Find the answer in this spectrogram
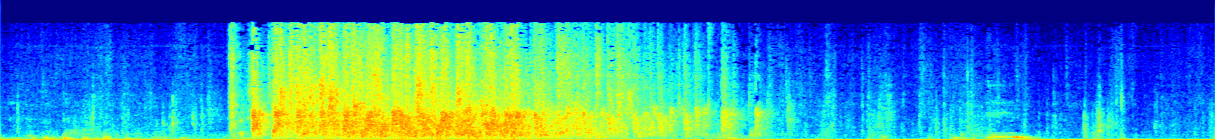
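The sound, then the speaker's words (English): While a map is being made, a label printer whirs loudly for a few seconds in a dense, rhythmic mechanical burst, then fades, leaving faint scattered squeaks of a marker on a quiet background. “Markers squeaking, labels printing.”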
